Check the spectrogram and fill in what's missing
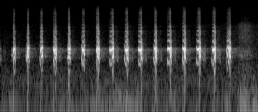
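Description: A friction pot call works out turkey yelps, a run of about fifteen evenly spaced, high-pitched notes that sound close and clear with no other noise behind them.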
